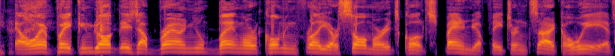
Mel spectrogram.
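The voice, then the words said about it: Put-on Swedish accent. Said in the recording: “doing a great... Swedish... impression... Can you intro it with a Swedish accent?... you do it way better.”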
